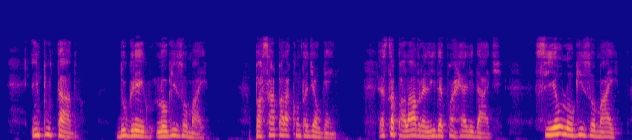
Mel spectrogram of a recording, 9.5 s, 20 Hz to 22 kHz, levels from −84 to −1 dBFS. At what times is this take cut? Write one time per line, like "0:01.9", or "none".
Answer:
none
